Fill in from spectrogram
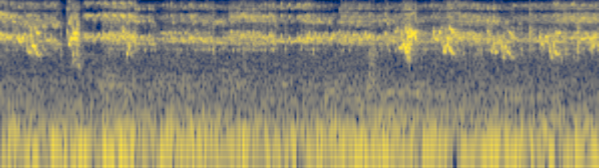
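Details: Shrill, constant twittering of pet lovebirds feeding chicks, with dense buzzy notes and occasional sharper squeaks standing out above the chatter.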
